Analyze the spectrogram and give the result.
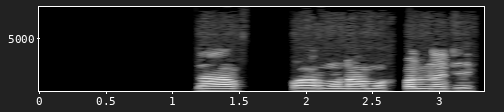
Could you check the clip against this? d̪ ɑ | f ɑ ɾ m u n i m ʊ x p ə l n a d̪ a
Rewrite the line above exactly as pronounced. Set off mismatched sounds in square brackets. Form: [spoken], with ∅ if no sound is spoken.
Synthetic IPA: d̪ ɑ | f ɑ ɾ m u n [a] m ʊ x p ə l n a d̪ [i]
